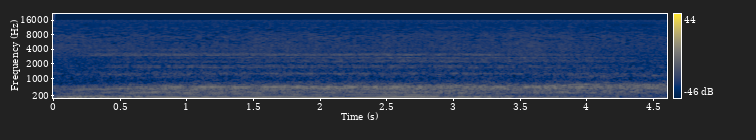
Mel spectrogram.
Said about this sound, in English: At that moment, a chilling thunderclap echoed through the place.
